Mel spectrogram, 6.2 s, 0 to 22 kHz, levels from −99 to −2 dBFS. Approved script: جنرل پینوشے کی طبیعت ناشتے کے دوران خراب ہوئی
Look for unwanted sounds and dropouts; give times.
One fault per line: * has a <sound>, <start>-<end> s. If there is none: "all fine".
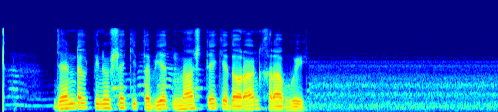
all fine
